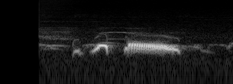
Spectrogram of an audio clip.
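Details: Spotted dove cooing, a recording used to lure wild doves: a soft low lead-in note, then a short hollow hoot and a longer, rolling, slightly quavering coo that fades out. Clean, with no other sounds.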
